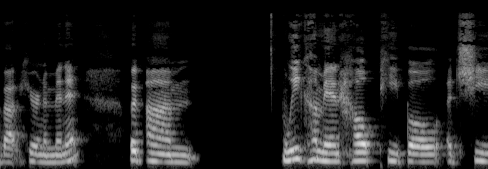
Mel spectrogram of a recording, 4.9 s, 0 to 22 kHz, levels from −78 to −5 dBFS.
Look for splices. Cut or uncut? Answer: cut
